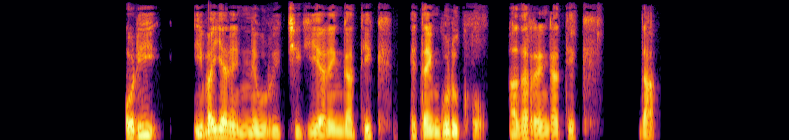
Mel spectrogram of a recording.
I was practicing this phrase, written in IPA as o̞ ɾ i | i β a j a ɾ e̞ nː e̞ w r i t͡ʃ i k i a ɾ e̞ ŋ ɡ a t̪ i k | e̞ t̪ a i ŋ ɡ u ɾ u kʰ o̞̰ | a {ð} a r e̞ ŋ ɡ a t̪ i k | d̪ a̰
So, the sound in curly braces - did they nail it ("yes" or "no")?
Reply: yes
